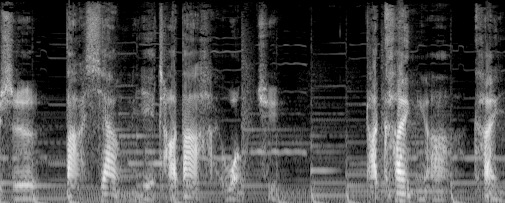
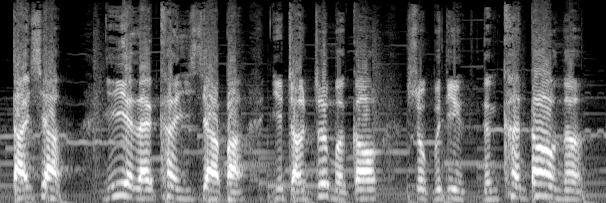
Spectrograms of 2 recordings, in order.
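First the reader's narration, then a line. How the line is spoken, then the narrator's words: Small creature crying while speaking. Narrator (Chinese): 小蚂蚁一边哭一边说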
